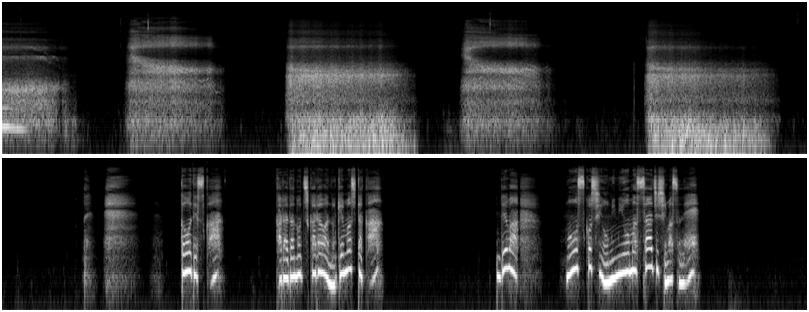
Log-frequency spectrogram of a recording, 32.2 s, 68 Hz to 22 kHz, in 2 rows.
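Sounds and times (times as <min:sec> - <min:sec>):
slow deliberate breathing in and out during an aromatherapy relaxation session: 0:00.0 - 0:01.6, 0:02.4 - 0:04.5, 0:05.7 - 0:08.4, 0:09.1 - 0:11.2, 0:12.8 - 0:15.6
speech: 0:19.9 - 0:20.6, 0:21.6 - 0:23.8, 0:26.0 - 0:26.8, 0:27.4 - 0:30.1.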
